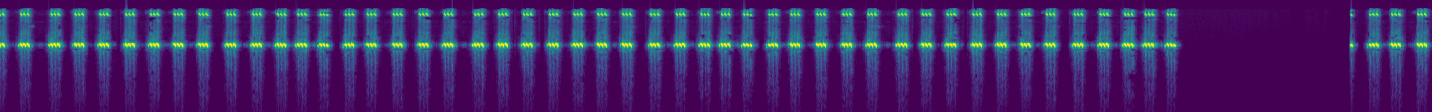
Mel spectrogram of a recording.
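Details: Jangkrik, the cricket, trilling a long run of sharp high chirps about four per second, pausing briefly near the end before resuming; nothing else audible.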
